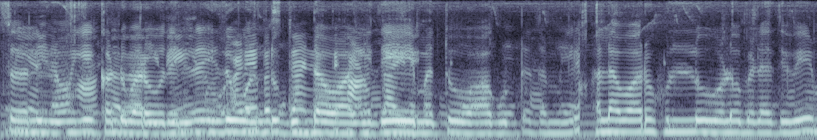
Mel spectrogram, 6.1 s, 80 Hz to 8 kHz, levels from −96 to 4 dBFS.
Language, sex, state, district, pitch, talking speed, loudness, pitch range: Kannada, female, Karnataka, Dharwad, 195 Hz, 135 wpm, -14 LUFS, 185-200 Hz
